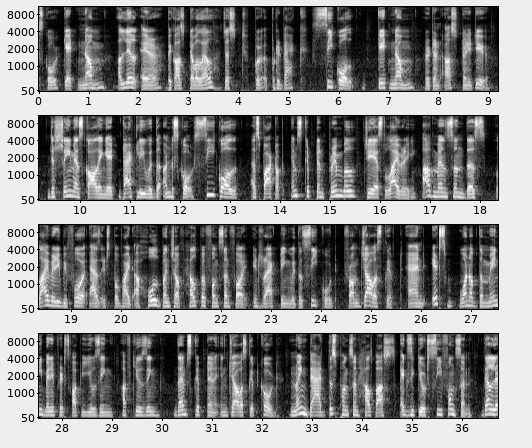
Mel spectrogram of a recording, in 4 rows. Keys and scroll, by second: 3.7 Down, 4.1 Up, 4.4 Left, 5.3 Left, 6.6 BackSpace, 7.1 Right, 7.6 Right.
